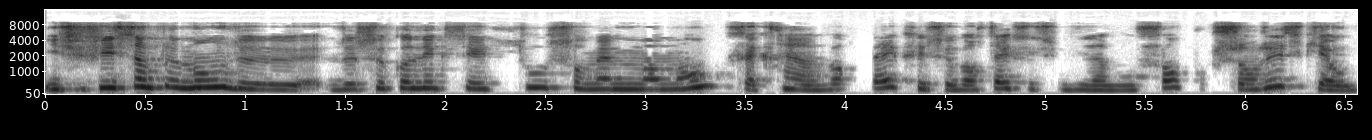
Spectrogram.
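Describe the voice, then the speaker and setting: In a dry, close sound with no echo, a woman with a high pitch speaks at a moderate pace. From France. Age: 50s. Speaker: marketing consultant and therapist. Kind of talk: interview. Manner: halting, many fillers.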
